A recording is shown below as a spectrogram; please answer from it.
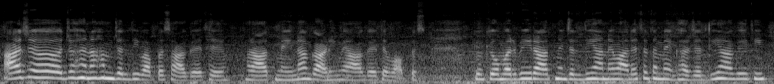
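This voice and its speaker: Chatty Pakistani woman with a higher voice. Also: moderate pace, a little hiss or hum. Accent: Pakistani Urdu. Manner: chatty, laughs often, many fillers. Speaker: vlogger. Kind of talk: casual vlog voice-over.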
